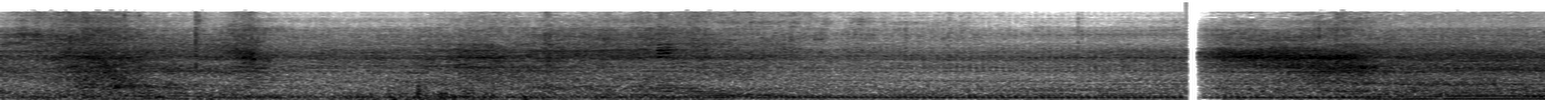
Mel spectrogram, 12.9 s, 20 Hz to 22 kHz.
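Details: Yamaha NMAX scooter riding after replacing the primary driving gear and bearing: even low drone with no rising transmission hum at the 20 km/h speed where the noise used to appear; normal running.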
